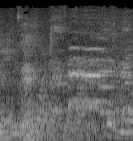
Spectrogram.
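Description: A rooster crowing once, its call holding a high, steady note for about half a second.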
